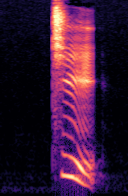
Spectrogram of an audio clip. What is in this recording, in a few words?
"zhi4", Chinese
